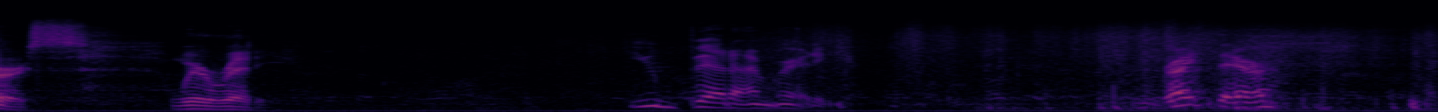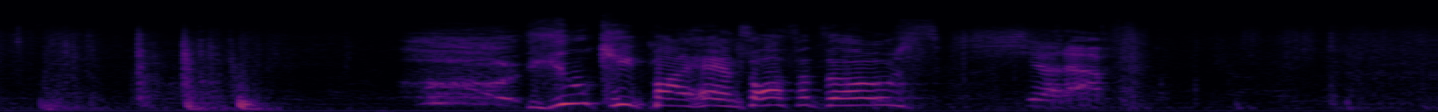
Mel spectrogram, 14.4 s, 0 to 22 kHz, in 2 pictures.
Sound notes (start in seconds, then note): 9.2 gasps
